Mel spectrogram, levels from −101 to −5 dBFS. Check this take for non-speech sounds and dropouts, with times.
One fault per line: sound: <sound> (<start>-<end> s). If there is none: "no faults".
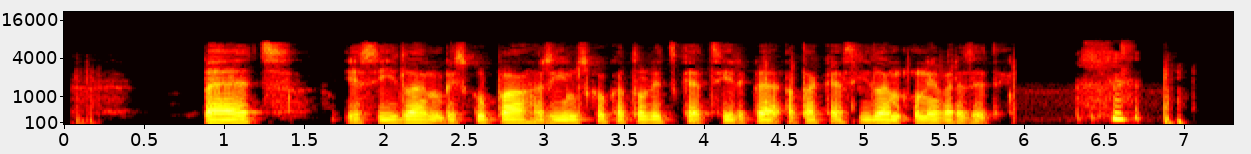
sound: laugh (6.3-6.7 s)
